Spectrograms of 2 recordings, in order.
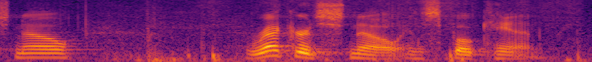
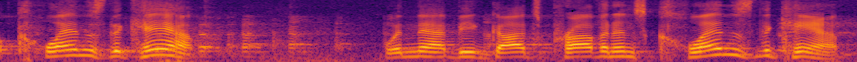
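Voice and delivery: hammed-up righteous cry; mock zealot; 5 semitones higher, 5 dB louder than usual. Zealot urges God's cleansing of Babylon, loud mock fervour. Voices imagined zealot urging destruction.

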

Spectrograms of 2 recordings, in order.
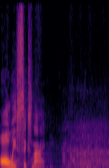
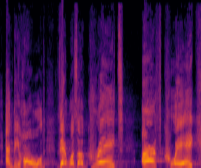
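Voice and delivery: forceful preaching; 6 semitones higher, 6 dB louder than usual. Real, not acted. Preacher reading the resurrection to the congregation, forceful preaching. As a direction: proclaim it, stretching the big moments.

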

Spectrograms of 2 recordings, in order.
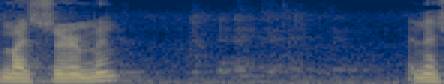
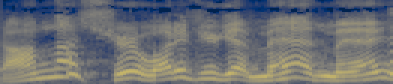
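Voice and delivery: high, louder comic hesitation; hammed-up wary protest; mock worry; 6 semitones higher, 4 dB louder than usual. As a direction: balk nervously with the pitch jumping up. Comic worried reply to her request.

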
